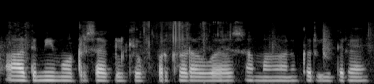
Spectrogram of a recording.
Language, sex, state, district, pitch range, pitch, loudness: Hindi, female, Bihar, West Champaran, 175-185 Hz, 180 Hz, -21 LUFS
